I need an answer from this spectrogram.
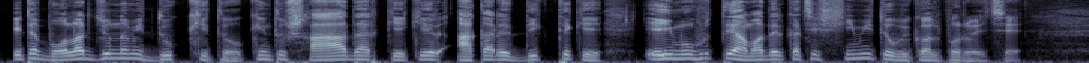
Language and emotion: Bengali, sad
